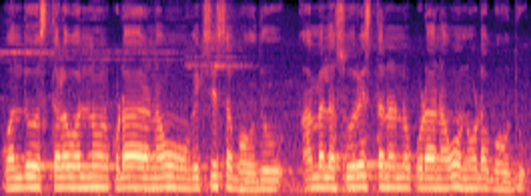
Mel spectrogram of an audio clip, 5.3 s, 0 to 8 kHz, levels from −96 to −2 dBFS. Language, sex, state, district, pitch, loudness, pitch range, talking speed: Kannada, male, Karnataka, Dharwad, 155 Hz, -14 LUFS, 145-160 Hz, 115 wpm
